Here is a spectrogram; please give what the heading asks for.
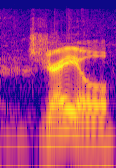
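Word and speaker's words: gaol: Roth is because well they say jail with a g a o l so that could be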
